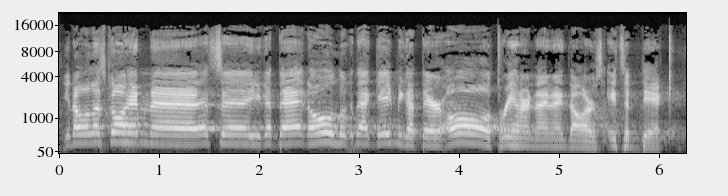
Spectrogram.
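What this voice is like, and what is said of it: Put-on Chicago accent. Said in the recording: “I just started talking like I was from Chicago... Now do the Chicago accent.”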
